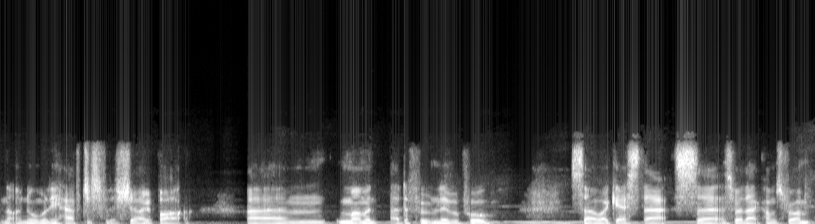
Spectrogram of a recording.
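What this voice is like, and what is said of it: Soft southern English accent. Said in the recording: “You sound like a soft southerner to me, mate.”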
